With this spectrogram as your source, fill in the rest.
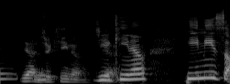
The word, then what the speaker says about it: Giacchino: And then also Michael Giannaccio, is that how you say it? yeah, Giacchino.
